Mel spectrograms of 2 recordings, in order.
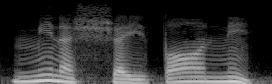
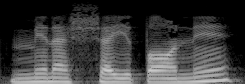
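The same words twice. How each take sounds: First: من الشیطان as "min ash-shaytaani"; slowly, من with short i; الشیطان ending in a clear Arabic "i"; Arabic kasra. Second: من الشیطان with e vowels, "men ash-shaytaane"; slow demo, الشیطان ending in Persian "e"; Persian-style reading. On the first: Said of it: "کسره فصیح گفته بشن". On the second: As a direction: say من as "men", not "min". Teacher shows Persian-style reading first. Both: Shown as a demonstration.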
